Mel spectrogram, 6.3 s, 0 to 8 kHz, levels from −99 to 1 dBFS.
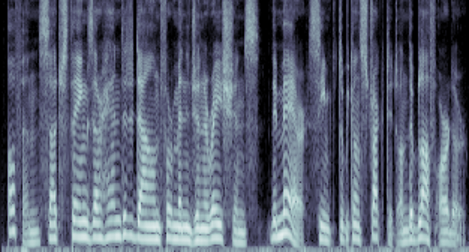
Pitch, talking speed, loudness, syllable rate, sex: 160 Hz, 180 wpm, -17 LUFS, 5.0 syllables/s, male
